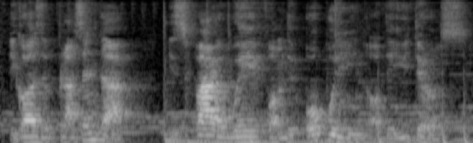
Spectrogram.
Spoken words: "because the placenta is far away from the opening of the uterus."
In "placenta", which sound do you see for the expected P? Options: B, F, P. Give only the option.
P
